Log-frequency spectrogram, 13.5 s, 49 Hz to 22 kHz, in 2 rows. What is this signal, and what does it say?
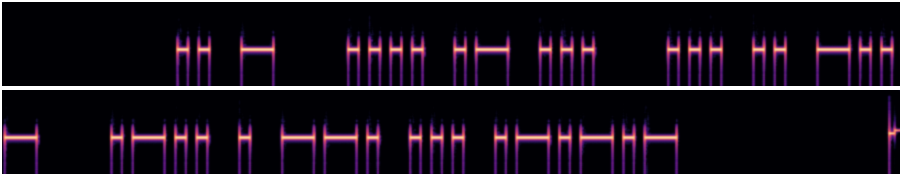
Morse code, heard as a keyed tone, about 15 wpm, 700 Hz. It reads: IT HAS SIX LEGS.
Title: Additional Easy Phrases 15wpm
